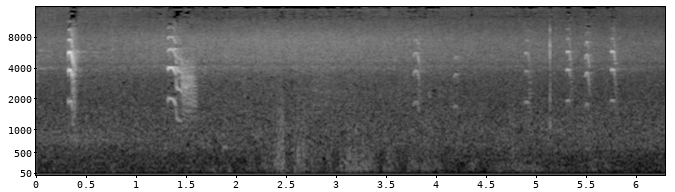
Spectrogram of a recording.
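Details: Common terns defending their chicks in June 2016 on Tatyshev Island in the Yenisei, Krasnoyarsk, Siberia: two sharp, harsh calls early on, then faint clicks and short notes over steady rushing background noise.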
